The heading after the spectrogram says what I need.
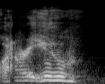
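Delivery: really loud, high stage whisper. Narrating a figure calling out to the pale figure before it, in a loud stage whisper. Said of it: "whisper out in a really loud whisper, like a stage whisper".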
